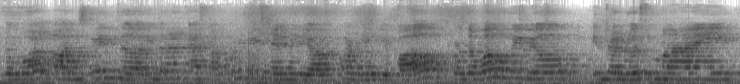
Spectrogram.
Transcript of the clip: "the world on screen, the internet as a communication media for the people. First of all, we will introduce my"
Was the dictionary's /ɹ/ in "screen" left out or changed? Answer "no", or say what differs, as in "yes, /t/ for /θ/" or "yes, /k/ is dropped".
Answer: yes, /ɹ/ is dropped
